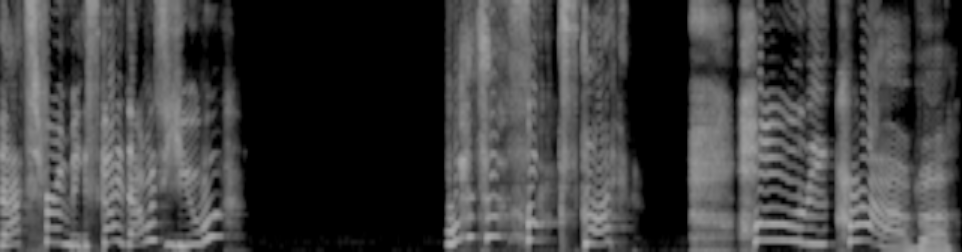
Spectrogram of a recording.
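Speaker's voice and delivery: high-pitched, drawn-out shock; real astonishment, voice shooting up; stunned disbelief. Real, not acted. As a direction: gasp it out high, floored by a huge gift. Stunned by a surprise donation.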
